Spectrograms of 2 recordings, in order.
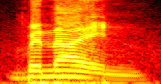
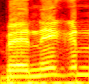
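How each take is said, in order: First: The g is silent and the vowel is long. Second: The g is sounded in the middle of the word. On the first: The speaker calls it right. "इसका उच्चारण ध्यान सुनिए" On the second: The speaker calls it wrong. "ये बेनिग्न नहीं है"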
